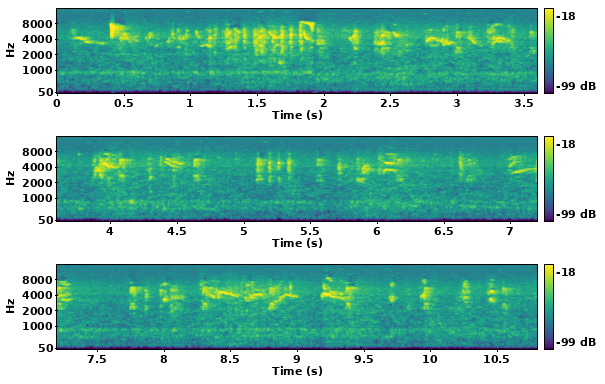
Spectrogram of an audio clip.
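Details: Eurasian siskin: a dense stream of high, quick chirps and twitters, with short sharp notes and a few slurred phrases that come in bursts over a faint steady hum.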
